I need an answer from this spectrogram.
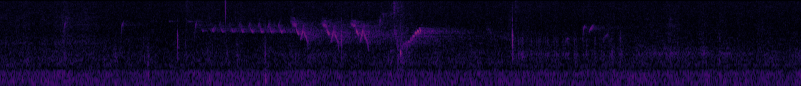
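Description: A songbird sings one short phrase about one and a half seconds in: a quick run of repeated high notes, then several falling sweeps, over a faint hiss of the forest.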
